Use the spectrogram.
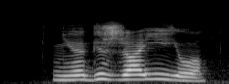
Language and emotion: Russian, angry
